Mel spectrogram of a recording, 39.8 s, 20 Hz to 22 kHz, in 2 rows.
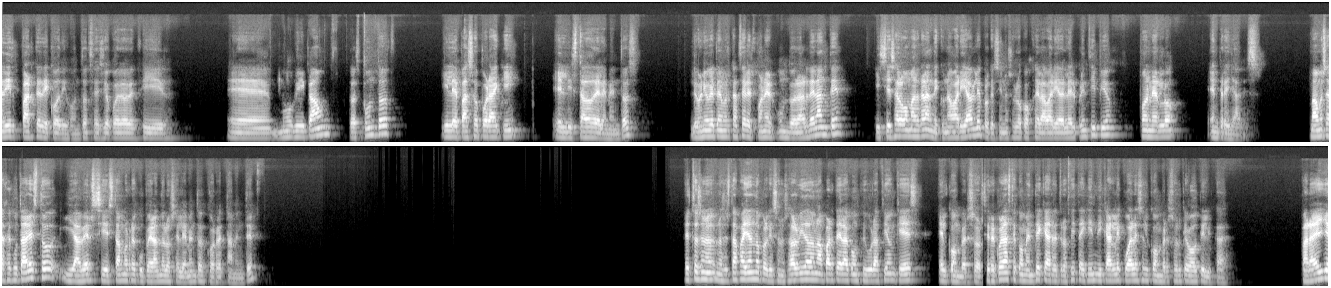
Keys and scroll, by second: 8.5 ctrl+x, 10.2 ctrl+x, 10.4 ctrl+v, 17.6 Delete, 19.2 ctrl+alt+o, 23.7 shift+F10.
